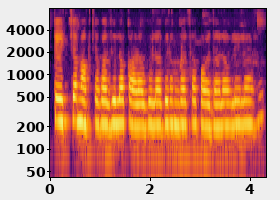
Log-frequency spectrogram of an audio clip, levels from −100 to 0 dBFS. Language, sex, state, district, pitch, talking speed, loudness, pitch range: Marathi, female, Maharashtra, Washim, 220 Hz, 125 wpm, -14 LUFS, 215-225 Hz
